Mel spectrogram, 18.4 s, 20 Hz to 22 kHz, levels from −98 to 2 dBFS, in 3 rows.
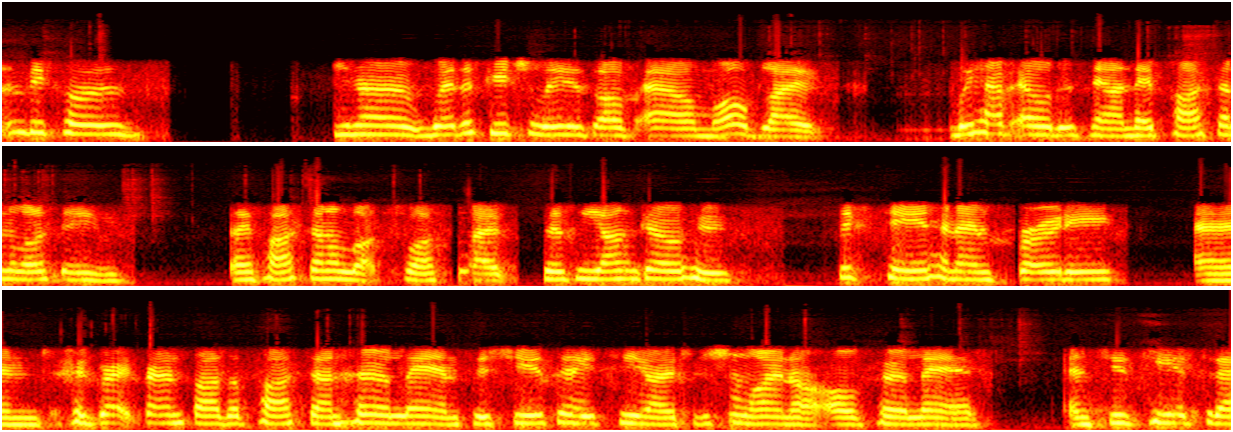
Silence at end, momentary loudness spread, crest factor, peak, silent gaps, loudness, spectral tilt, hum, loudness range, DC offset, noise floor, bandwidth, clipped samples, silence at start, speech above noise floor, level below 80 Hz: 0 s; 7 LU; 14 dB; -2 dBFS; none; -16 LUFS; -7 dB/octave; none; 2 LU; under 0.1%; -76 dBFS; 5.2 kHz; under 0.1%; 0 s; 61 dB; -50 dBFS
